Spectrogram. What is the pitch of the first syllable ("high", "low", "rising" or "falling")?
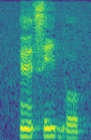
high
